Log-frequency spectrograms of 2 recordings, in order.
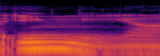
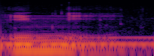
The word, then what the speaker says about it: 婴儿: 专气致柔，能婴泥乎？这里提到的婴泥啊，其实就是我们日常常说的婴儿啊。在古音里面呢，它经常会被念成婴泥。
